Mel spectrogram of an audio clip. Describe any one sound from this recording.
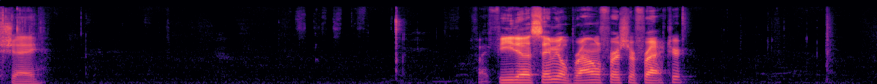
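Cards slide and rustle softly in hands.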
